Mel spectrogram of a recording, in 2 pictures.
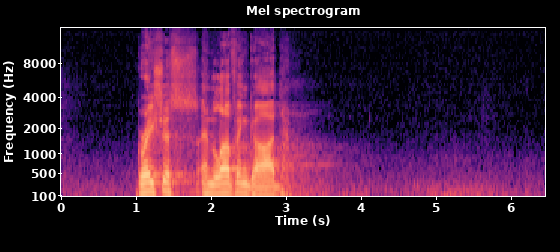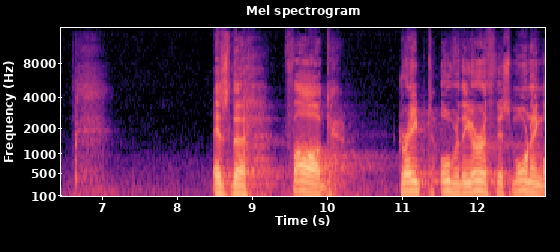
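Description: An elderly man preaches with feeling through a microphone in a large echoing hall, pausing between phrases.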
